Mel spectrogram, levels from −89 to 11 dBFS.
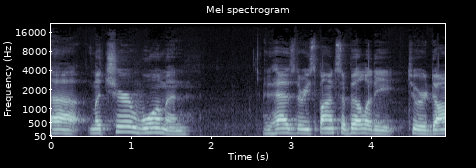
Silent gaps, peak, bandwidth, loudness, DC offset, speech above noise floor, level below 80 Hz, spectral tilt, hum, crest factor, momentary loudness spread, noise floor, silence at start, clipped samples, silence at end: none; 0 dBFS; 13 kHz; -15 LUFS; under 0.1%; 39 dB; -64 dBFS; -5.5 dB/octave; none; 14 dB; 9 LU; -53 dBFS; 0 s; under 0.1%; 0 s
